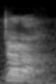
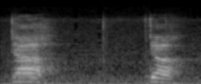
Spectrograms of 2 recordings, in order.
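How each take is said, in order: First: The two sounds run together without a gap. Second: There is a gap between the two sounds.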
